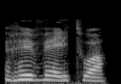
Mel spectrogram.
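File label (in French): "Réveille toi", French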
